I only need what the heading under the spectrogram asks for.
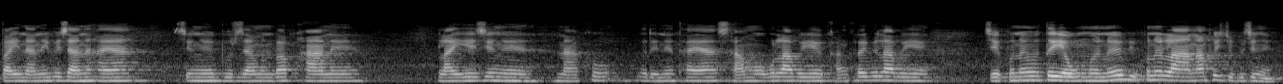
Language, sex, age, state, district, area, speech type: Bodo, female, 60+, Assam, Chirang, urban, spontaneous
